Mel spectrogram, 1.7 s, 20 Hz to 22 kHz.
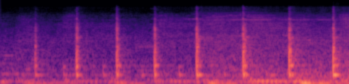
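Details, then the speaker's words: BMW 335i N54 water pump, removed and turned by hand; sharp evenly spaced clicks about five a second, loose and rattly; pump judged worn out; water pump rattle. "Water pump's not supposed to do that. I think this water pump took a El Dumpo."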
